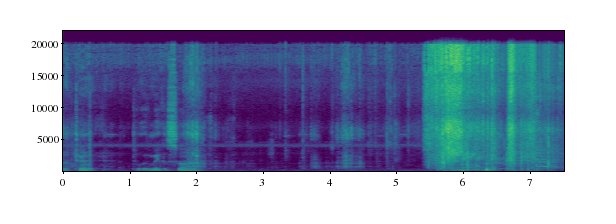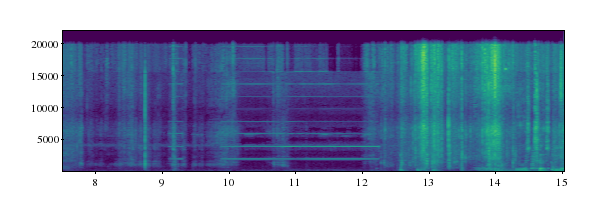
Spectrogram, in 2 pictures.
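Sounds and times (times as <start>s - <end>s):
multimeter beeping: 9.0s - 12.4s.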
